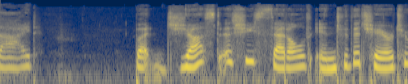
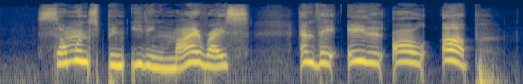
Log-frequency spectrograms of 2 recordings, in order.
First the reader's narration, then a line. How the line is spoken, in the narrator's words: cried the Baby Bear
